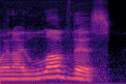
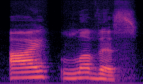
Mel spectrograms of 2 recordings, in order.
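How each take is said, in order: First: Said in the usual way. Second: "I love this" drawn out, word by word; slow, heartfelt emphasis. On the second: Real, not acted. Vlogger admiring a friend's painted card, slow heartfelt emphasis on "I love this". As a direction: stretch "I" and "love" slowly.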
